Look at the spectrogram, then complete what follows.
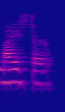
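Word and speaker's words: Leicester: was it Felipe Langley or the University of leister now Americans would read that my sister but it's pronounced leister like Worcestershire sauce that's how we Americans pronounce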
